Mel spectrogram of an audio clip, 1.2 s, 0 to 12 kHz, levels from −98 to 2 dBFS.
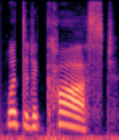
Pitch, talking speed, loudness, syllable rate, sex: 240 Hz, 200 wpm, -15 LUFS, 3.7 syllables/s, female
